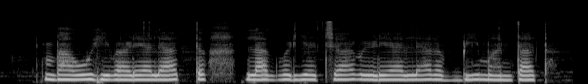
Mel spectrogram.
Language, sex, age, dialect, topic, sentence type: Marathi, female, 25-30, Varhadi, agriculture, statement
